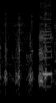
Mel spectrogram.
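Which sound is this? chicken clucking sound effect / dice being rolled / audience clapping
chicken clucking sound effect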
